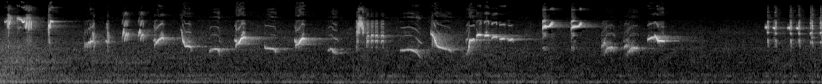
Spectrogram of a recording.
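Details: Orange-headed thrush singing as a lure for other birds: a busy series of varied whistles, downslurred notes and high sharp chirps, pausing briefly near the end before resuming; faint low background hum.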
